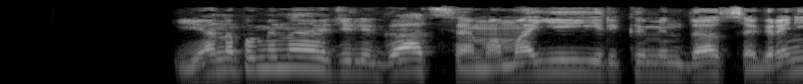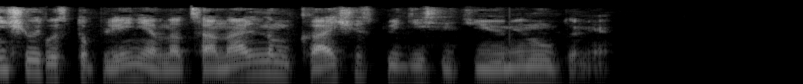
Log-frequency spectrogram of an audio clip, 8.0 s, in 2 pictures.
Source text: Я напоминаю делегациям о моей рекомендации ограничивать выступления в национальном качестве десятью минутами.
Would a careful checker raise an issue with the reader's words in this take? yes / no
no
